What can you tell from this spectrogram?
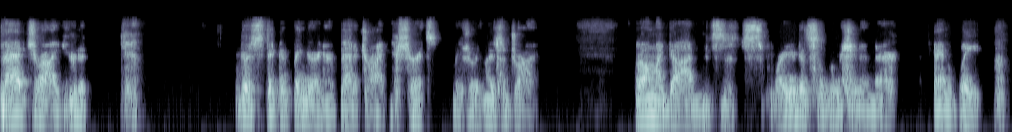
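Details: Male laryngectomee with no larynx speaking through a voice prosthesis in a tracheoesophageal puncture, air directed up through the prosthesis to vibrate muscle; real tracheoesophageal speech after laryngectomy.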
